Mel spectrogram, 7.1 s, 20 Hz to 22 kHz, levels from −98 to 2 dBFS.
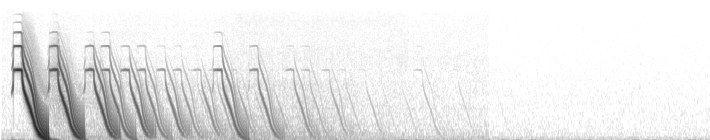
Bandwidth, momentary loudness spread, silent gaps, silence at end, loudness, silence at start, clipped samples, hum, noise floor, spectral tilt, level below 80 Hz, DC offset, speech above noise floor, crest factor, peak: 12 kHz; 28 LU; none; 4.65 s; -21 LUFS; 0.1 s; under 0.1%; none; -74 dBFS; -4.5 dB/octave; -44 dBFS; under 0.1%; 48 dB; 20 dB; -8 dBFS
